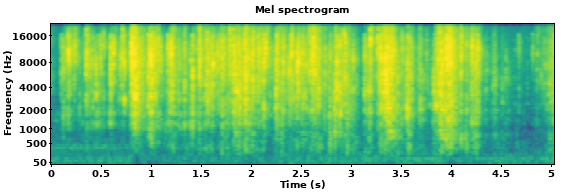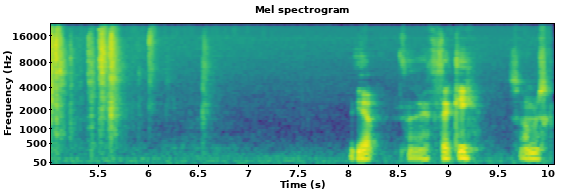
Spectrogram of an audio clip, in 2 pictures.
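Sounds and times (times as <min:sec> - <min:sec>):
packaging crinkling: 0:00.0 - 0:06.7.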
